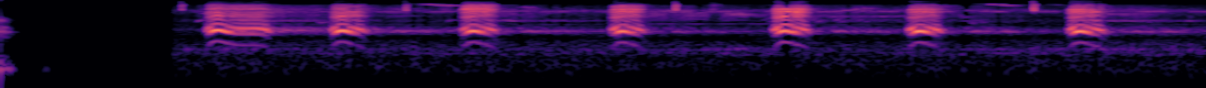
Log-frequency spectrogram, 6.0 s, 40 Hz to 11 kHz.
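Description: Recorded American crow cawing, played back: a steady series of seven short caws about 0.7 seconds apart, starting about a second in.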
